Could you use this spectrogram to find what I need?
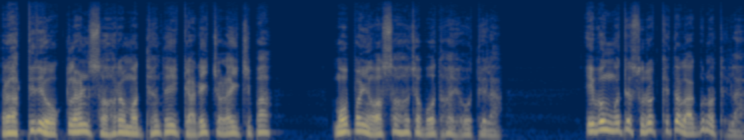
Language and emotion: Odia, fearful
